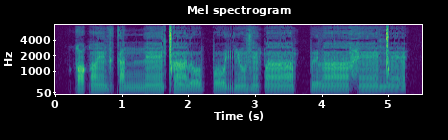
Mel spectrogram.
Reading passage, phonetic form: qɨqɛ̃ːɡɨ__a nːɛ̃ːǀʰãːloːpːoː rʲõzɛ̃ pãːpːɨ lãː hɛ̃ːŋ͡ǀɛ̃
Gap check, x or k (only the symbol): k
